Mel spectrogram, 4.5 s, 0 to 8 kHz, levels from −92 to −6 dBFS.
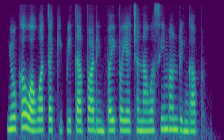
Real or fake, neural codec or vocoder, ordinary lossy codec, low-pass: fake; codec, 16 kHz, about 1 kbps, DyCAST, with the encoder's durations; Opus, 64 kbps; 7.2 kHz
